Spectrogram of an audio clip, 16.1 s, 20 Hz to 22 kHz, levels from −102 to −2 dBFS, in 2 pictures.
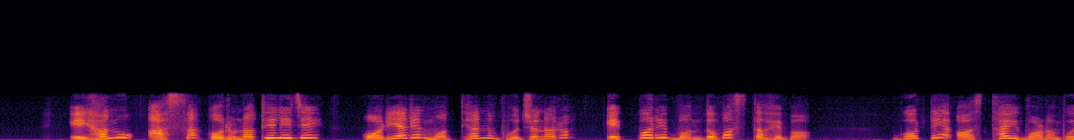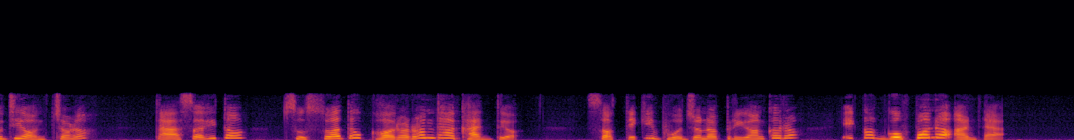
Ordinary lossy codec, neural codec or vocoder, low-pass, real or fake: none; codec, 16 kHz, 0.8 kbps, ZipCodec; 7.2 kHz; fake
